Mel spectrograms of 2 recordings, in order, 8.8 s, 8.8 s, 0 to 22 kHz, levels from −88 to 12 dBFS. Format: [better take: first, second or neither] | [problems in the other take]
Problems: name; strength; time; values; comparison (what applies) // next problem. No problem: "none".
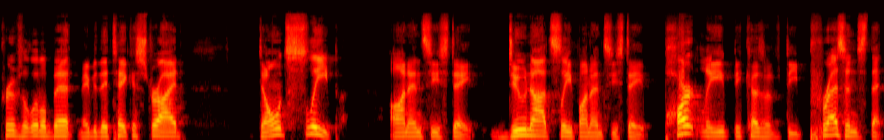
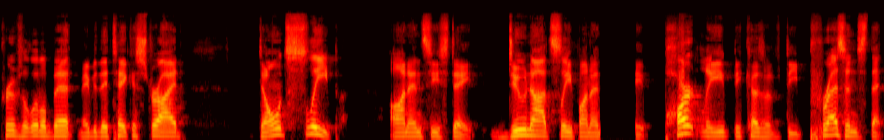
first | audio cutting out; at 6 s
